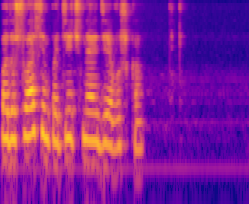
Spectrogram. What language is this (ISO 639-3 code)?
rus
